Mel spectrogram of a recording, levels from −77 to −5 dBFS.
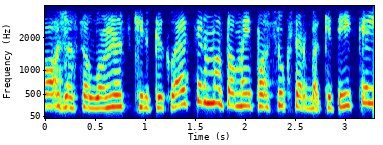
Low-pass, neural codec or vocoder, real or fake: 3.6 kHz; codec, 16 kHz, 4 kbps, FunCodec, trained on Chinese and English, 50 frames a second; fake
